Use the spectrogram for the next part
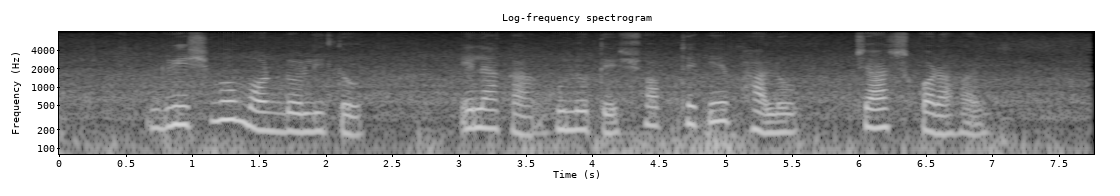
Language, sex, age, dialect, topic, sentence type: Bengali, female, 25-30, Northern/Varendri, agriculture, statement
